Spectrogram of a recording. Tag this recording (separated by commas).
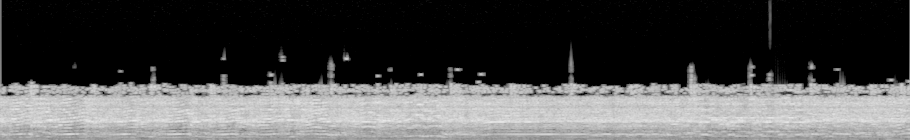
Music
